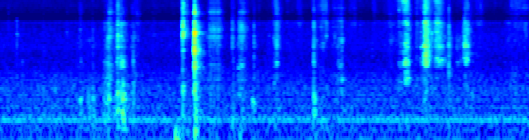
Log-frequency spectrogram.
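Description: Tape being cut and picked off a cardboard figure box: short, irregular scratching and clicking strokes, with one sharp click about two seconds in.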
